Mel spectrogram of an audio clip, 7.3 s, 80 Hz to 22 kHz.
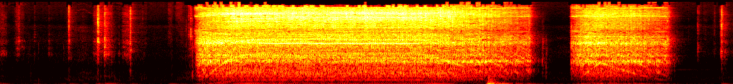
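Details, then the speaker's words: Hitachi DH40MEY rotary hammer after strip, clean and rebuild to fix the chisel lock: steady motor whine with an even hammering rattle, a short stop, then an even restart; runs healthy and locks. "Sounds good, looks good. Does she lock? That's the main thing."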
